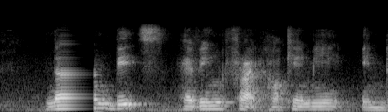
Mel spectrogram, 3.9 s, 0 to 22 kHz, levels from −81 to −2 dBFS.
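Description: From 0.61 to 0.96 s the speech gives way to a buzzy, smeared continuation of the sound just before it. It fades instead of stopping cleanly, and when the talk resumes about a third of a second of it is simply gone. This is likely a long network dropout, with the receiver stretching old audio to cover the hole. A brief packet-loss glitch would last only a few tens of milliseconds, but this concealment runs long enough to fade, yet never drops to true silence.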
